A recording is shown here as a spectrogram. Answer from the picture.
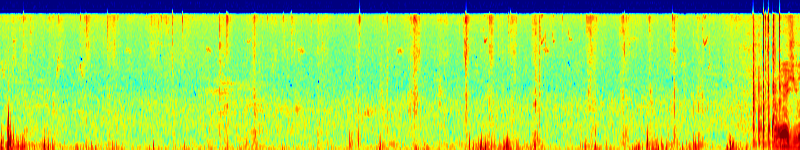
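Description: Knife work on a lamb carcass as the loin is cut and pulled free: faint, scattered small taps and knocks of the blade and the handled meat.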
